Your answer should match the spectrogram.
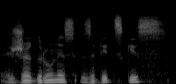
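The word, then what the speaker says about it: Žydrūnas Savickas: His name's Zydrunas Savickas. Is how you actually pronounce it.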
